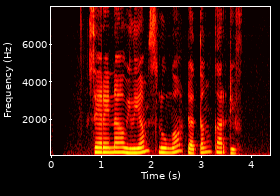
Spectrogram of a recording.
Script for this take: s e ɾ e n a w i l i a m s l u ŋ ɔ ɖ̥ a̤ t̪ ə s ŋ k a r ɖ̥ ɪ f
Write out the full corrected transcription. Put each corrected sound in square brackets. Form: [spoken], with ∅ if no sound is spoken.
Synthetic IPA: s e ɾ e n a w i l i a m s l u ŋ ɔ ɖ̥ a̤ t̪ ə [∅] ŋ k a r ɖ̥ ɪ f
